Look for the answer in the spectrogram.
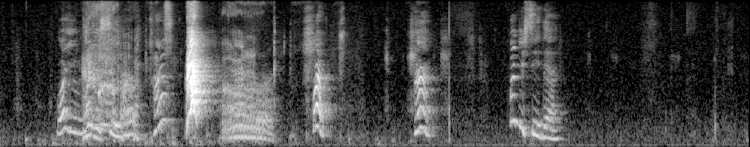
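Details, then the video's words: Pomeranian barking outdoors at another, larger dog: harsh, high, rapid barks mixed with growling for about six seconds, then quiet. A woman speaks German over it, telling the dog to stop barking. "pomeranian dog's barking Sounds | dog Barks outdoor"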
